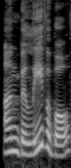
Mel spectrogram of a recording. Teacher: do you notice how the lee is accentuated? That's because it's pronounced longer and louder than any other syllable. And this is what we refer to as stress.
